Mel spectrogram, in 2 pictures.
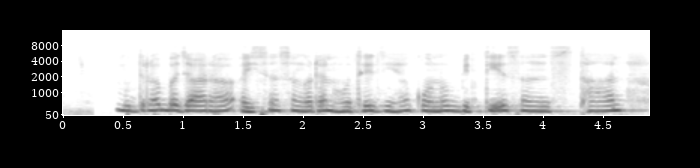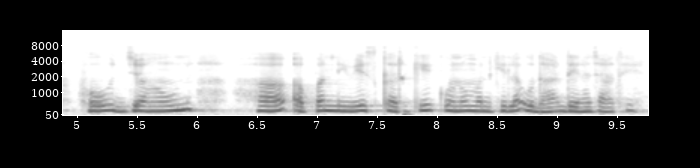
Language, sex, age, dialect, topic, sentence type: Chhattisgarhi, female, 18-24, Western/Budati/Khatahi, banking, statement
